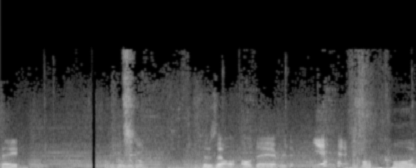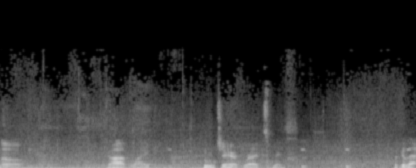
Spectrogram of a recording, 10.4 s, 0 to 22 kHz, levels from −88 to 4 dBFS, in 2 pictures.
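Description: At 1.14 s there's a gap at a join of encoded pieces: the sound just drops out for about 46 ms, then picks up right where it left off. The edges are smeared by the codec. What's happened is that the audio was encoded in chunks, with the join recurring every 10.0 s, and stitched back together untrimmed, so one run's end padding and the next run's start-up silence both stayed in.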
